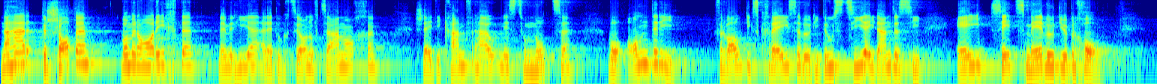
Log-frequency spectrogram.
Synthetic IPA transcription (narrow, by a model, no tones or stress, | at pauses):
næɦæɾd̥əɾʃɑd̥̪əʋomɪɾɑːɾɪχt̪əʋɛnmɪɾɦiəəɾɛdukt͡sjoːnuft͡sæːmɑχːə | ʃtɛɪtikʰχæmfəɾɦæltnɪst͡sʊmnʊt͡sə | ʋoʔɑnd̪əɾi | fəɾʋɑltɪkskχɾɛɪsəʋʏːɾdid̥̪ɾust͡siːəidɛmd̪ɑsːi | ɛɪsɪt͡smeːʋʏrdiøbəɾχoː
